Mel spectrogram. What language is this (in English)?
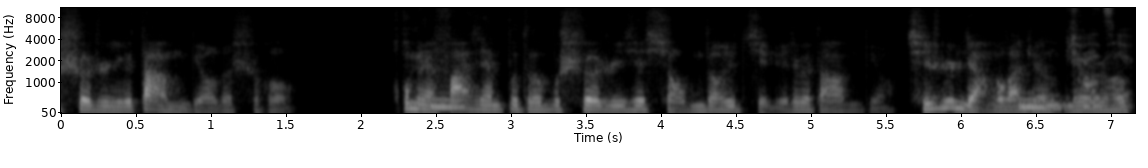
Chinese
